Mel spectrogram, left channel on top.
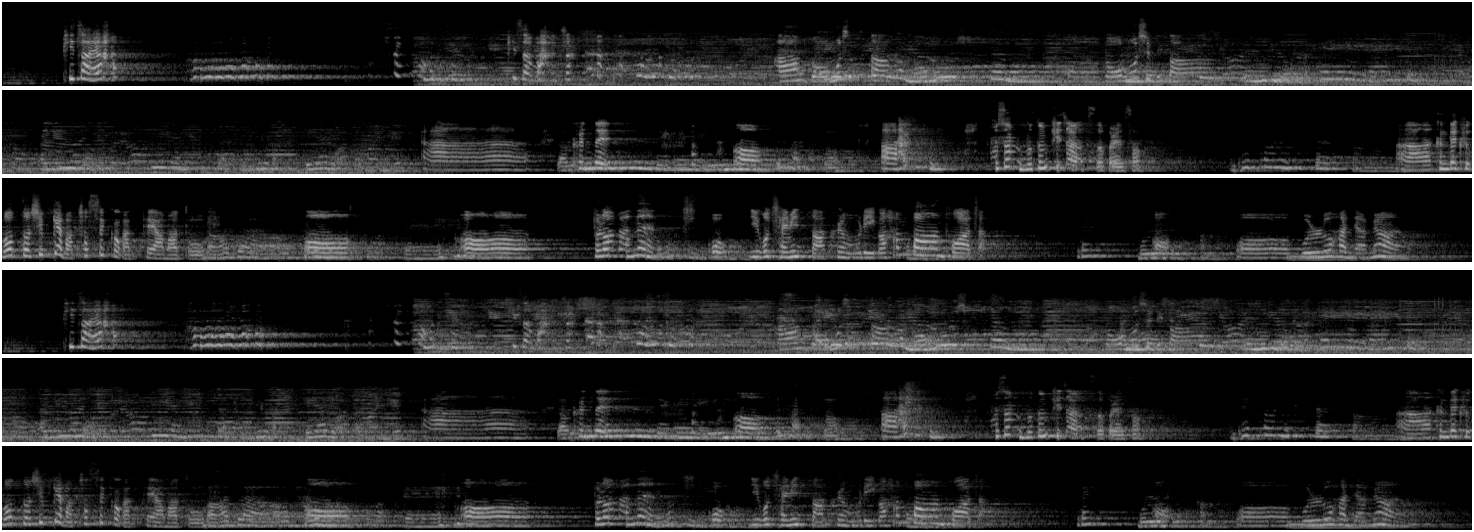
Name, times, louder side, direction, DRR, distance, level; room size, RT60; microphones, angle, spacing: voice 1, 0.6-1.2 3.9-4.0 5.1-5.7 7.7-8.4 8.7-8.9 10.6-12.1 15.0-15.5 18.9-20.0 20.4-20.8 22.0-22.3 23.5-26.2 28.6-31.5 32.4-32.9 34.0-34.7 35.3-39.2 40.9-41.1 41.7-43.5, left 4 dB, 55° left, 11 dB, 0.7 m, -30 dB
voice 2, 1.8-2.6 4.2-4.6 5.8-7.0 7.7-10.7 11.2-15.7 16.2-16.6 16.8-18.7 20.2-23.1 23.7-24.0 27.0-28.7 31.4-34.0 35.9-36.9 38.4-38.7 40.1-40.3 40.8-41.5 42.2-43.0, right 1 dB, 45° right, -4 dB, 3.2 m, -33 dB
sound 1, 4.1-18.7, right 2 dB, 70° right, 1.6 m, -41 dB
26.5 x 26.0 x 4.0 m, 2.5 s
head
